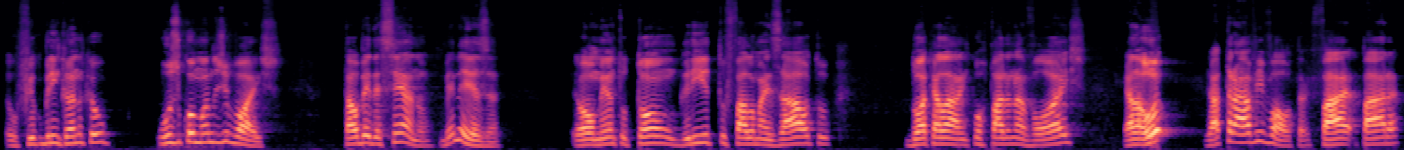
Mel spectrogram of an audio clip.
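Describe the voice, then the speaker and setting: A man in his thirties with a Brazilian Portuguese accent, preaching a sermon in a church and telling stories lively to the congregation, whom he calls brothers. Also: a little high, unhurried. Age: 30s. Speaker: pastor.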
